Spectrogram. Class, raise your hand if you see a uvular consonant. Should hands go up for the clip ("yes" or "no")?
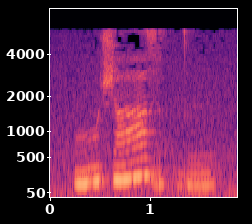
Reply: no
